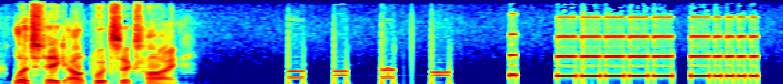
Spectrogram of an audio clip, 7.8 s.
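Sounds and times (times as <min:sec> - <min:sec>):
speech: 0:00.1 - 0:01.9
Morse code tones: 0:02.9 - 0:04.6, 0:05.6 - 0:07.6
high beep: 0:05.6 - 0:07.6.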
